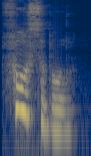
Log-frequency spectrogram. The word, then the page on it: forcible: British English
